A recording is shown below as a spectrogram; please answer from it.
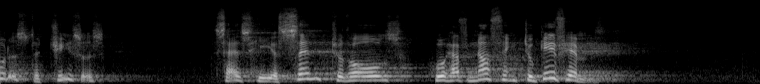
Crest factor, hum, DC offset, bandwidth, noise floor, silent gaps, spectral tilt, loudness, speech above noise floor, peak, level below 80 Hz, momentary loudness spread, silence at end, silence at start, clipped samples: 18 dB; none; under 0.1%; 14.5 kHz; -64 dBFS; none; -5.5 dB/octave; -24 LUFS; 40 dB; -8 dBFS; -74 dBFS; 14 LU; 1.35 s; 0 s; under 0.1%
